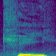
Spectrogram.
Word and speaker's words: quay: you passage to their City pronounced key Shady key you idiot thanks At Your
